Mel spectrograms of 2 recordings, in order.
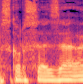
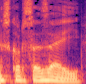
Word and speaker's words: Scorsese: Tak się podobno wymawia. Scorsese, a nie Scorsese.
